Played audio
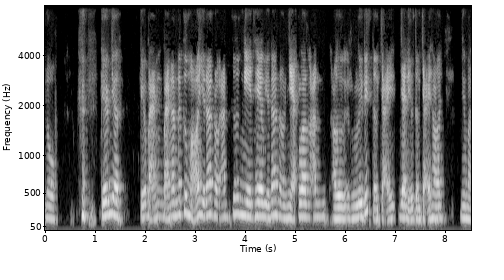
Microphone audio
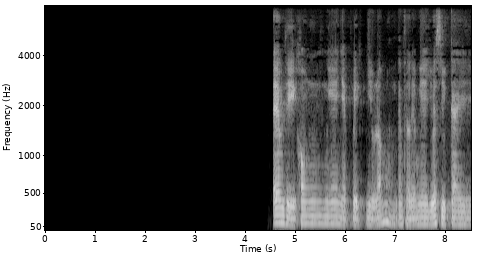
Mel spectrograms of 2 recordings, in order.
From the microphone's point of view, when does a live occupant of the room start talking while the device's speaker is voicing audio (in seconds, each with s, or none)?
4.5 s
